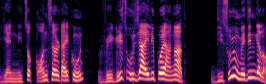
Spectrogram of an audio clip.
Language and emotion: Goan Konkani, happy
